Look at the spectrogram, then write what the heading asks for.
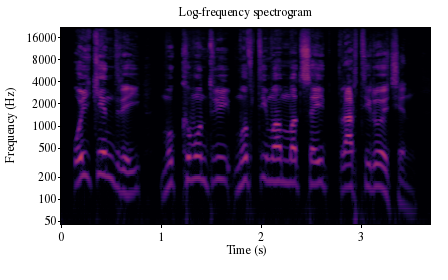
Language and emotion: Bengali, neutral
